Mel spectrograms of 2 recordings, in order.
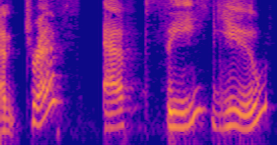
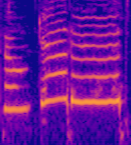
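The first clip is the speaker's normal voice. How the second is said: helium voice; 14 semitones higher, faster than usual. Real, not acted. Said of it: "We're so slow in how we talk".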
